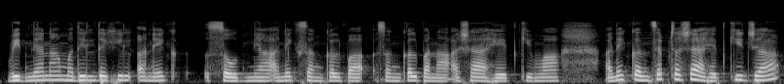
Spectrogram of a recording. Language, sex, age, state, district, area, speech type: Marathi, female, 30-45, Maharashtra, Pune, urban, spontaneous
